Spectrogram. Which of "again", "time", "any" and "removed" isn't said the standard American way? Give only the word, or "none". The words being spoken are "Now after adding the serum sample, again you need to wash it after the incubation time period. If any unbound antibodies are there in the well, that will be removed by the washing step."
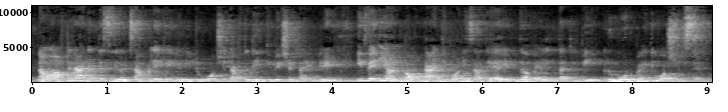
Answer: removed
